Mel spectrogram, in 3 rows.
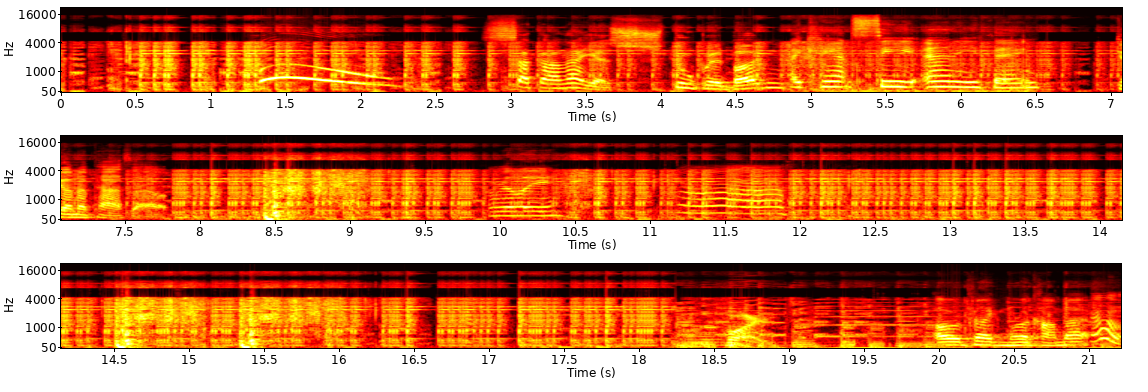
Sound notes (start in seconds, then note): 0.2 blades chiming; 7.9 blades clinging rapidly; 9.6 wryly; 11.1 whimpers; 12.1 rapid-fire clanging and chopping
